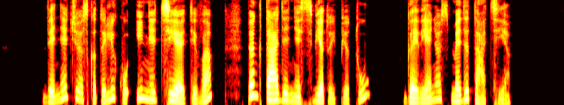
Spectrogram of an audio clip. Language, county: Lithuanian, Vilnius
